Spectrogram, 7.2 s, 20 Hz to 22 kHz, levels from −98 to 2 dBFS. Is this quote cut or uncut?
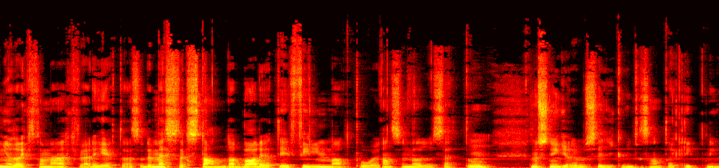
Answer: cut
